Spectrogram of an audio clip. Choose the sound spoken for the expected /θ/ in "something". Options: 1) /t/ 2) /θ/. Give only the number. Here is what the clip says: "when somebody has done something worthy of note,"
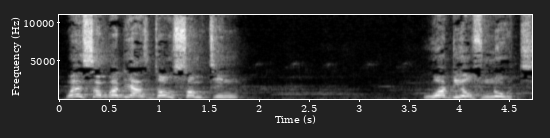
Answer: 1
